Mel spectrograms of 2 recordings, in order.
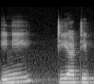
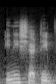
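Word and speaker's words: initiative: দেখুন ইনিশিয়েটিভ যদি আপনি ইনি টিআরটিভ এভাবে করে উচ্চারণ করেন তাহলে হবে না এই টি আর আই মিলে আপনার স হয়েছে আর এর দ্বারা হয়ে গেল এ ইনি টি আই ভি ইনিশিয়েটিভ ইনিশিয়েটিভ মানে হলো উদ্যোগ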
